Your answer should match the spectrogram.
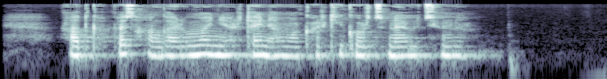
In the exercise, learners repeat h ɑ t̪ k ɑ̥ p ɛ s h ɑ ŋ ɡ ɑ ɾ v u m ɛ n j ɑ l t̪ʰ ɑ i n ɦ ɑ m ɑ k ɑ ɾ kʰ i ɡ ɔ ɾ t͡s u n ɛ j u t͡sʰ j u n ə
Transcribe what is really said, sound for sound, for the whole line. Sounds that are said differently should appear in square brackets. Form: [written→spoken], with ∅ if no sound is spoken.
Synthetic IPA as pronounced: h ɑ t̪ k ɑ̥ p ɛ s [h→χ] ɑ ŋ ɡ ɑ ɾ v u m ɛ n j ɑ [l→ɾ] t̪ʰ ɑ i n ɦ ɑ m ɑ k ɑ ɾ kʰ i ɡ ɔ ɾ t͡s u n ɛ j u t͡sʰ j u n ə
